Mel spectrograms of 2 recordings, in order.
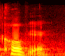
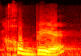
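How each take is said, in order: First: The surname is said with an English accent. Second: The surname is said with an Arabic accent. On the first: "in English it's" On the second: "in Arabic it's"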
